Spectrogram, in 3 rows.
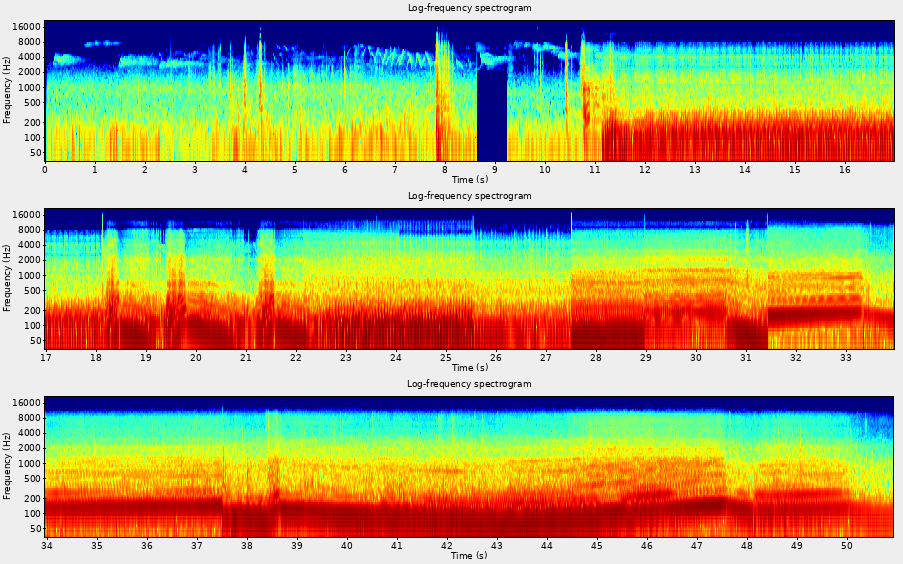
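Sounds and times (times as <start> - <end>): car engine idling and revving: 10.8 - 50.9.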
